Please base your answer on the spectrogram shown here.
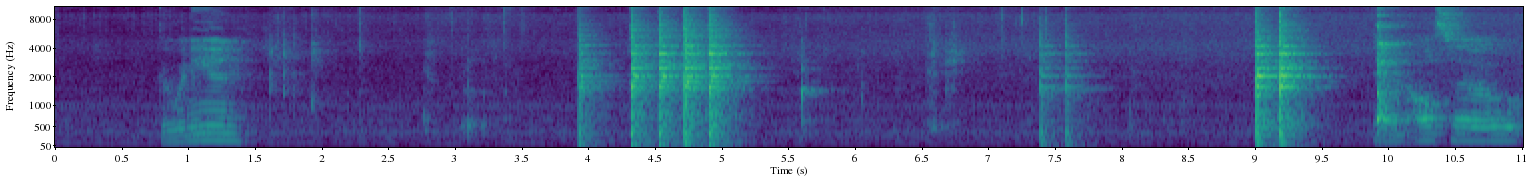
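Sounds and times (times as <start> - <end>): can knocking against cookware: 3.9 - 5.3, 7.4 - 7.8, 9.0 - 10.1.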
